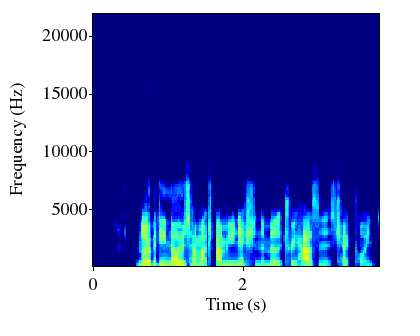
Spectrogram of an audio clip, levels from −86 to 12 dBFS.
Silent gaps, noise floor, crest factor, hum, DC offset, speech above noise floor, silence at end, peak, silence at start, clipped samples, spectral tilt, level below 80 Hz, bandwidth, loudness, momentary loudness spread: none; -73 dBFS; 26 dB; none; under 0.1%; 40 dB; 0.1 s; -8 dBFS; 0.6 s; under 0.1%; -4 dB/octave; -76 dBFS; 8.6 kHz; -32 LUFS; 11 LU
